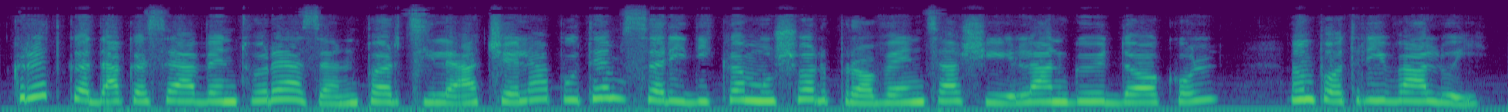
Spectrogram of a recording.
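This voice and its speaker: A woman's voice: high-pitched, a little mellow, natural voice. A woman doing a deferential young magistrate. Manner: careful, respectful.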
